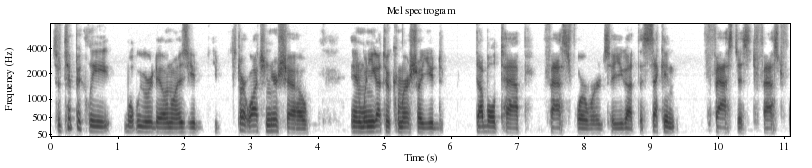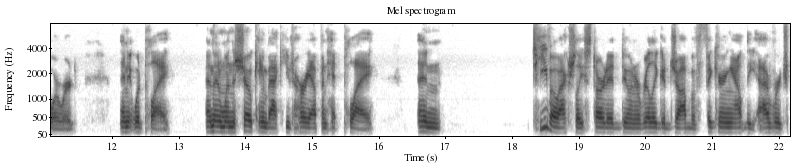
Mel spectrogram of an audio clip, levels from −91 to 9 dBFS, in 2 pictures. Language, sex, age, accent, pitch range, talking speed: English, male, 30-49, American, 115-135 Hz, 165 wpm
